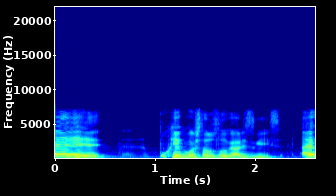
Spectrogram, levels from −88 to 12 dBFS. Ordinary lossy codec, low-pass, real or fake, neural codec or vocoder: none; 7.2 kHz; real; none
